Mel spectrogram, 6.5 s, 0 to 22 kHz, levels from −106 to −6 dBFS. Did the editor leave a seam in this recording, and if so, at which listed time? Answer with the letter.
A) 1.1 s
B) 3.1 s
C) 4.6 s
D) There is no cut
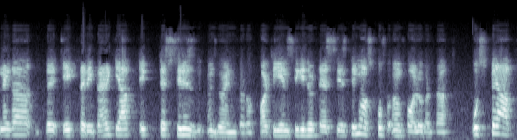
B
